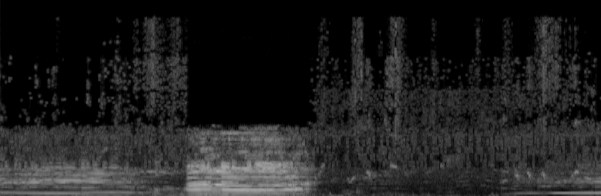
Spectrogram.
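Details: Herded cattle crossing a river on their way to the farm pen: two long, harmonic moos, a steady lower one first, then a louder, brighter bellow in the middle, followed by quieter rustling and the start of another low moo.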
